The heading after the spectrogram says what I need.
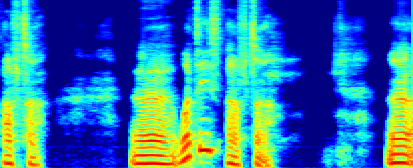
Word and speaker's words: AfCFTA: It's pronounced after.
